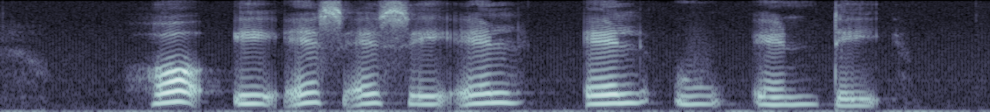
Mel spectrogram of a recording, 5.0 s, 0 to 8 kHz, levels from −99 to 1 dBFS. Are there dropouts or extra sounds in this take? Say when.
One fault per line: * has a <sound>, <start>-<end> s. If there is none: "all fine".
all fine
